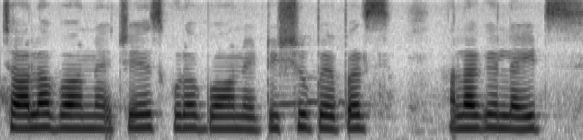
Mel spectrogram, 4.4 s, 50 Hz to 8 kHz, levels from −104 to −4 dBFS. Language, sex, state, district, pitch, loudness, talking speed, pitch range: Telugu, female, Andhra Pradesh, Sri Satya Sai, 235 Hz, -17 LUFS, 135 wpm, 230-240 Hz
